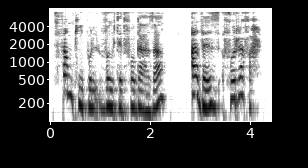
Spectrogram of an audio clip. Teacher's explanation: Note that the stress on voted is clearly reduced.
